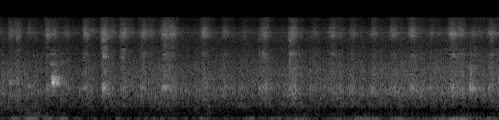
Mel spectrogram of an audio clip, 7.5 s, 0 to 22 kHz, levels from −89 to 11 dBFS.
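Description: AAC compression runs throughout: the audio is dull, with nothing above 12.1 kHz, and carries a plainly audible warbling, fizzy smear. This is likely from AAC-LC at a low bitrate, which fits about 32 kbps, trimming the top band and coarsely quantising what remains.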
